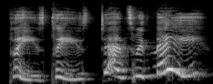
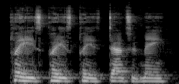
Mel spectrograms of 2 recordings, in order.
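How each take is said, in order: First: It is read with lively excitement. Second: It is read flatly, without excitement.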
